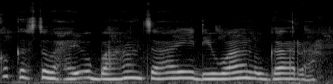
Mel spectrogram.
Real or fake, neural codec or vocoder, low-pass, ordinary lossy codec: real; none; 19.8 kHz; none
